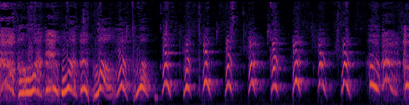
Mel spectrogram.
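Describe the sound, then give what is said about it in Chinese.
A woman's voice imitates a dog barking, giving a rapid, steady run of about a dozen short, yelping barks, loud, with no other talking. “好，老公你听好了，老婆我这就学母狗叫给他们听。”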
